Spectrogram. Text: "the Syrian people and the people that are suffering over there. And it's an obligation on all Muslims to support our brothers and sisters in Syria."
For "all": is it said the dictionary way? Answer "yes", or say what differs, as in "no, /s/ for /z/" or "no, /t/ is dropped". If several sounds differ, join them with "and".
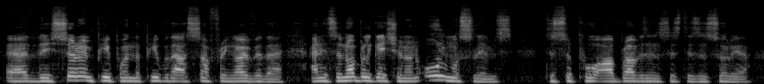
yes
